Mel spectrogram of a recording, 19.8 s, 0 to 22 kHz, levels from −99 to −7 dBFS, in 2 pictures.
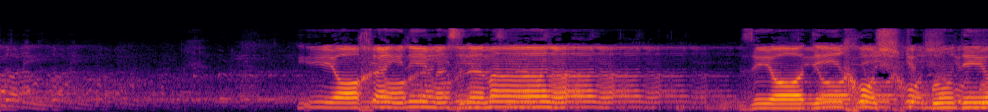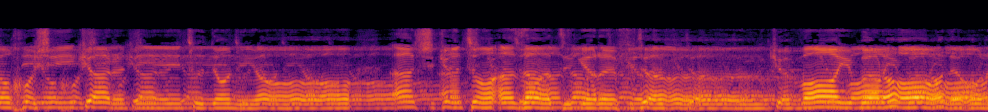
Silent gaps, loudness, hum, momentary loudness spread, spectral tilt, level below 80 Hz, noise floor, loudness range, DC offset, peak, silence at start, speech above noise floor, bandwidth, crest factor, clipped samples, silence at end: none; -30 LUFS; none; 13 LU; -6 dB/octave; -70 dBFS; -59 dBFS; 8 LU; under 0.1%; -12 dBFS; 0 s; 30 dB; 8 kHz; 18 dB; under 0.1%; 0 s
